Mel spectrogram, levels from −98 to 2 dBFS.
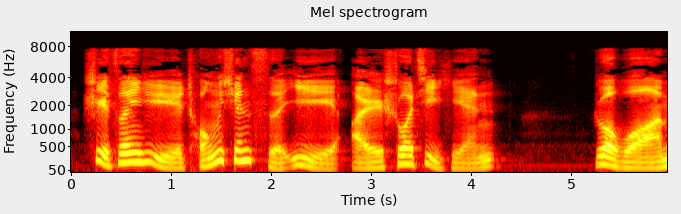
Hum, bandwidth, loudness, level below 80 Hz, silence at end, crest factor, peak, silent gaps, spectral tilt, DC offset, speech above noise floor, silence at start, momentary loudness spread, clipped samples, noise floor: none; 8 kHz; -21 LUFS; -52 dBFS; 0 s; 18 dB; -4 dBFS; none; -5 dB/octave; under 0.1%; 48 dB; 0.15 s; 9 LU; under 0.1%; -69 dBFS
